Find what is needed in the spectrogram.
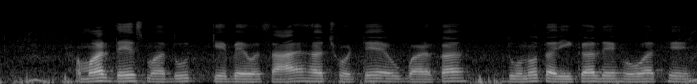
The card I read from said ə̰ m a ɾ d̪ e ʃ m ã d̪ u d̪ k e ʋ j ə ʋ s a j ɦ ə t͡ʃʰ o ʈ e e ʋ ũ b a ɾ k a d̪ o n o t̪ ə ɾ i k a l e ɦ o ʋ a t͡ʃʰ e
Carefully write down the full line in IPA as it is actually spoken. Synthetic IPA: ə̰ m a ɾ d̪ e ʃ m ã d̪ u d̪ k e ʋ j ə ʋ s a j ɦ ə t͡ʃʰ o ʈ e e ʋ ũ b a ɭ k a d̪ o n o t̪ ə ɾ i k a l e ɦ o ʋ a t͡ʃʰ e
